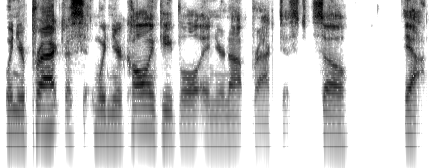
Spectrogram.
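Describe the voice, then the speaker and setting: A man's voice: mid-range voice, moderate pace, bright, forceful tone, no room sound. A man on a video call, enthusiastically explaining a sales training session. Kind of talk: casual video call chat.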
